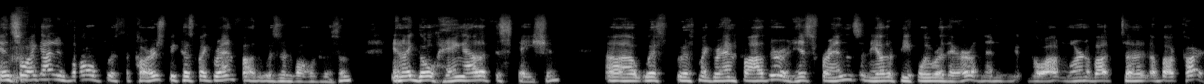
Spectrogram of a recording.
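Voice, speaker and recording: A man with a Midwestern US accent speaks at a fairly quick pace in a high voice. His pitch varies in an ordinary way, and the sound is dry and close with no echo. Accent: US Midwest. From Iowa, US Midwest. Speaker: former car club president, car collector. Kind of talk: podcast interview.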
